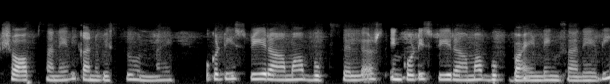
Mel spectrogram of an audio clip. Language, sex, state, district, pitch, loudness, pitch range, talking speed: Telugu, female, Andhra Pradesh, Srikakulam, 215 Hz, -17 LUFS, 200-235 Hz, 135 wpm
